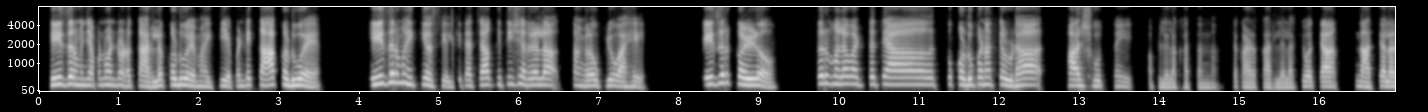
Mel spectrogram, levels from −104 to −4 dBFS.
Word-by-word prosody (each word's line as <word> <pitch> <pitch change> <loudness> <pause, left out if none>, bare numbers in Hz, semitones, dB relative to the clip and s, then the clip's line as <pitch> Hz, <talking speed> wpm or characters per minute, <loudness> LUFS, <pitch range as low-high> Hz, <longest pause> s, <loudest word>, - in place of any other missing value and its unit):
हे 245 +2 +6
जर 255 +1 +6
म्हणजे 230 -1 0
आपण 230 +2 -5
म्हणतो 230 -1 -1
ना 190 - -2
कारलं 185 0 +2
कडू 230 0 +2
आहे 200 -4 +3
माहिती 185 +1 -6
आहे, 185 - 0
पण 195 0 -6
ते 230 - -1
का 225 +2 +8
कडू 220 -2 +3
आहे? 180 -7 +3 0.7
हे 260 +4 +7
जर 325 +2 +3
माहिती 255 -6 -1
असेल, 195 -5 -2
की - - -13
त्याचा 210 +4 +1
किती 255 +1 -6
शरीराला 230 -3 +1 0.3
चांगला 200 -3 -2
उपयोग 200 +1 -3
आहे. 170 -3 -2 0.8
हे 250 +2 +5
जर 300 +4 +1
कळलं, 225 - +4 0.6
तर 280 +1 +3
मला 265 0 +1
वाटतं 260 -2 -2
त्या 245 -1 +2 0.2
तो 255 - -7
कडूपणा 245 +2 +1
तेवढा 220 -1 +1 0.5
हार्श 205 -2 +2
होत 190 -1 -5
नाही, 175 -4 -11 0.2
आपल्याला 150 -1 -9
खाताना. 145 -2 -14
त्या 170 +2 -20
कार 150 -2 -6
कारलेला 145 -1 -8
किंवा 180 +5 -6
त्या 175 0 +2 0.3
नात्याला 175 +1 0
215 Hz, 170 wpm, -22 LUFS, 175-245 Hz, 0.8 s, का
